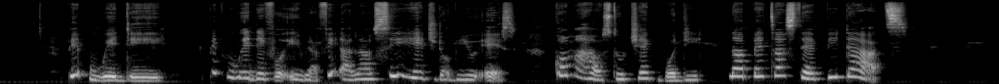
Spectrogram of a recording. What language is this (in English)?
Nigerian Pidgin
